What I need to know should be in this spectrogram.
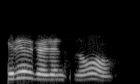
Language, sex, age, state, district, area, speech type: Telugu, female, 30-45, Andhra Pradesh, Sri Balaji, rural, conversation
